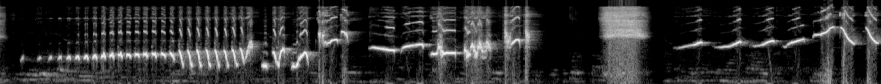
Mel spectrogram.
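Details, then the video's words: Loud, constant white-rumped shama song packed with fills: a fast rising trill of repeated notes speeds into varied whistled phrases, sweeping glides and sharp accents, interrupted by one short burst of noise before more looping whistles. "MURAI BATU GACOR FULL ISIAN TEMBAKAN KENCANG, KICAUAN YANG SANGAT MENGGAIRAH KAN MURAI BATU ISTIMEWA"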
